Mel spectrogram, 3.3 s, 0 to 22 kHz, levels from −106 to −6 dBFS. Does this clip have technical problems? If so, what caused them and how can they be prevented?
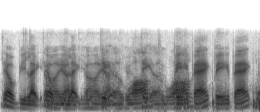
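Yes. A doubled audio track runs through the whole clip, most likely because the speech is captured a second time by a slower path. A second, full-band copy of the speech trails about half a second behind at roughly the same loudness, with no decay or room colouring. To prevent it, route the source through only one capture path or mute the duplicate monitor or loopback feed.

A call bitrate drop begins at 1.22 s and lasts to the end. The call's bandwidth estimate fell, and the encoder cut from 32 kbps to 15 kbps, staying at the lowest rate for about 1.2 s. The speech turns coarser and rougher under that tighter coding. To prevent it, give the call a steadier connection with more spare bandwidth, such as wired networking or fewer competing uploads.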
